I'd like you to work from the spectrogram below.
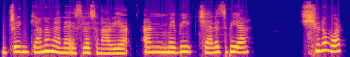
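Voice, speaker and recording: A cocky young boyfriend, played by a woman, shrugs off the blame with jokes. The voice sits very high and sounds dry, with no room echo. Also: slow. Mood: teasing. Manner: teasing, defensive, joking. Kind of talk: fan audio drama.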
